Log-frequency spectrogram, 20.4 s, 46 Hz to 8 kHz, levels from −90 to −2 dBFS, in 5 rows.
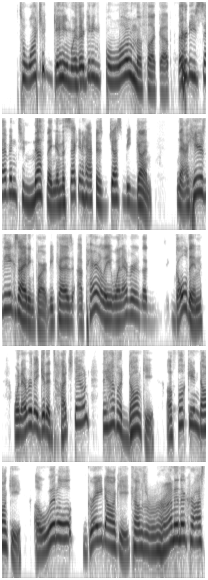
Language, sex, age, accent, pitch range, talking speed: English, male, 20-39, American, 150-225 Hz, 145 wpm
